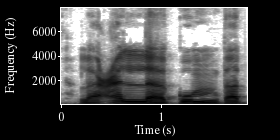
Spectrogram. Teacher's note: pokoknya selain daripada ba dan mim maka hukumnya adalah izhar syafawi dibaca jelas karena dia izhar dibaca jelas tidak berdengung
